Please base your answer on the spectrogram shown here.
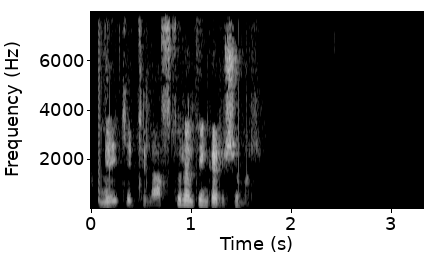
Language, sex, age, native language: Icelandic, male, 50-59, Icelandic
